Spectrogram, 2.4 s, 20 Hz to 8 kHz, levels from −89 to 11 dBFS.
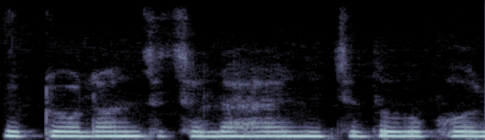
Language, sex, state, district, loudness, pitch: Magahi, female, Bihar, Gaya, -16 LUFS, 255 Hz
